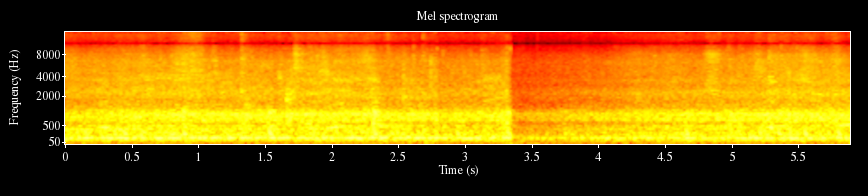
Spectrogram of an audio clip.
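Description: Running noise of a passenger train heard from inside the carriage: a steady rumble and hum with occasional faint wheel clicks. About halfway through the noise suddenly drops, with the hiss falling away, then builds back up.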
